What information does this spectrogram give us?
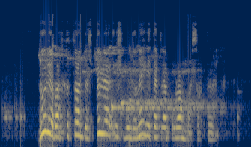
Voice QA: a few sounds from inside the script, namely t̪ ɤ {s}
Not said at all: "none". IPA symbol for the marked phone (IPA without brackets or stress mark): none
